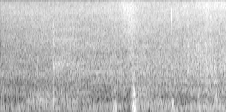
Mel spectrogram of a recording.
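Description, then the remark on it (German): A pot of pasta water boiling hard, a steady bubbling hiss with a brief louder pop or clunk partway through, and no voices. “Oh, mein Nudelwasser kocht.”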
